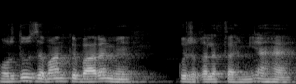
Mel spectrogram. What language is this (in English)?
Urdu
